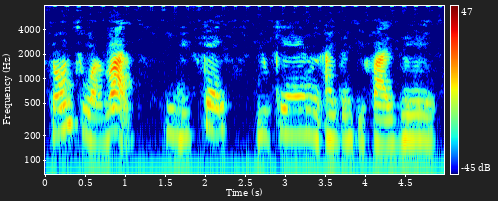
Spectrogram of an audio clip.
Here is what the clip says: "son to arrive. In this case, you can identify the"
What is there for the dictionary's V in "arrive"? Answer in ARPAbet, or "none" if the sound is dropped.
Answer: none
